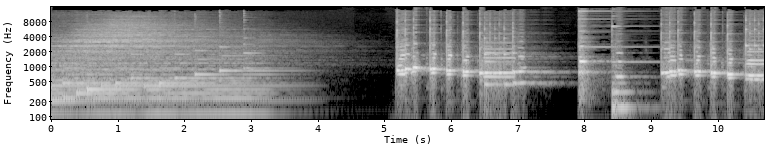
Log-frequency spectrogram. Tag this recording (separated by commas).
Music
